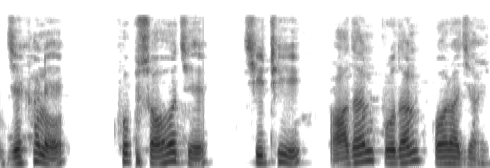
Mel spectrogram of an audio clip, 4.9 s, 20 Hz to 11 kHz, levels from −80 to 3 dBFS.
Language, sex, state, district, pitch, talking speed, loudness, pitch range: Bengali, male, West Bengal, Dakshin Dinajpur, 130 Hz, 100 wpm, -17 LUFS, 120-160 Hz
